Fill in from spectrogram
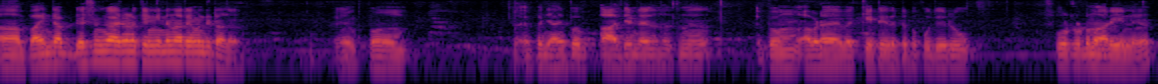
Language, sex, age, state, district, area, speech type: Malayalam, male, 18-30, Kerala, Wayanad, rural, spontaneous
